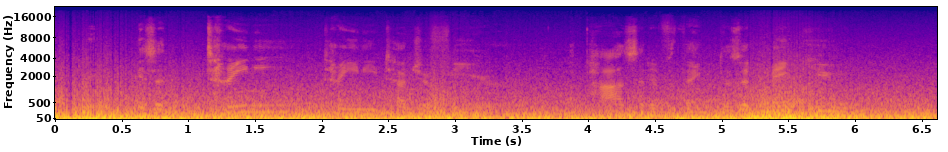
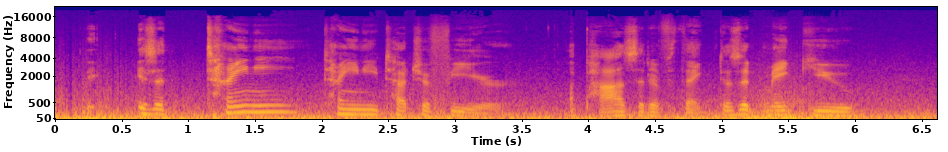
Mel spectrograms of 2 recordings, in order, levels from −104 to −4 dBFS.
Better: second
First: wind noise on the microphone; heavy; 3 dB above the speech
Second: wind noise on the microphone; occasional gusts; 15 dB below the speech

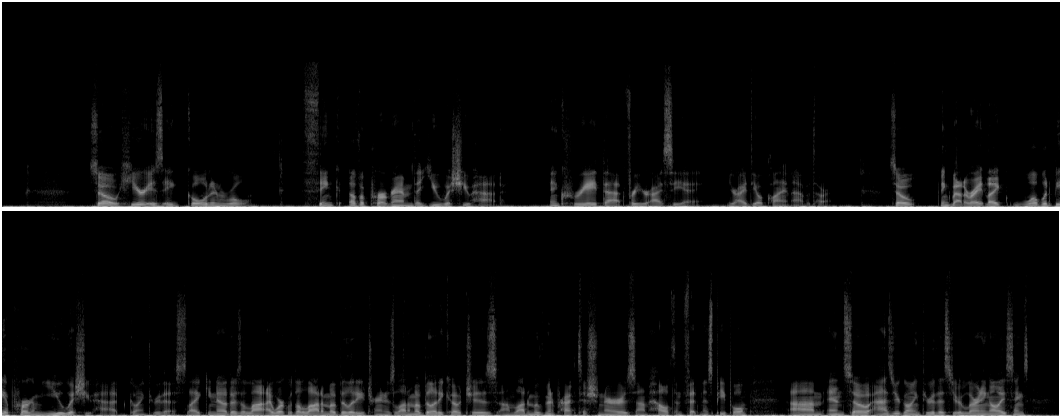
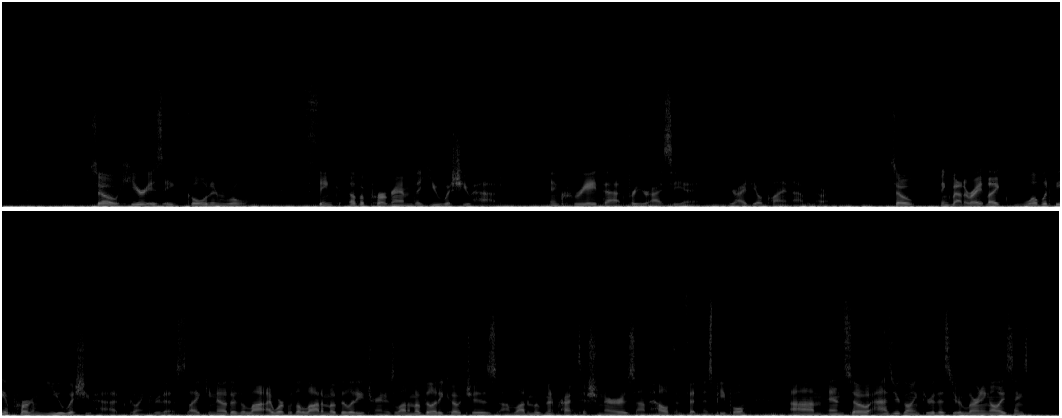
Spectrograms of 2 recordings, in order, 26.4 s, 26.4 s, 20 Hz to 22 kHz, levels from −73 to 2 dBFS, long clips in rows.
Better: first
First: low rumble; faint; throughout; 20 dB below the speech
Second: low rumble; loud; throughout; 5 dB below the speech

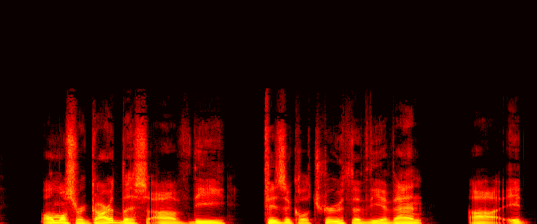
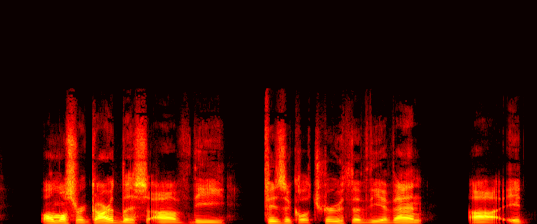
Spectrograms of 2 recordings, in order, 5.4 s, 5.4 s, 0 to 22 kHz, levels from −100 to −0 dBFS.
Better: first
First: none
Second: thin; very; fading below 500 Hz

